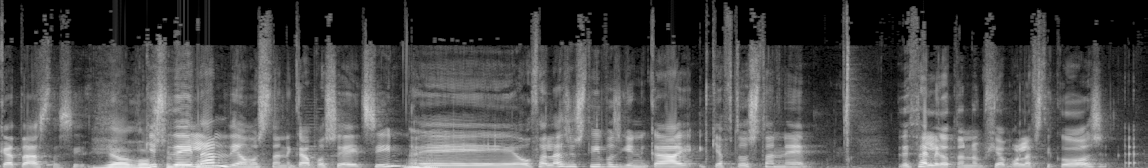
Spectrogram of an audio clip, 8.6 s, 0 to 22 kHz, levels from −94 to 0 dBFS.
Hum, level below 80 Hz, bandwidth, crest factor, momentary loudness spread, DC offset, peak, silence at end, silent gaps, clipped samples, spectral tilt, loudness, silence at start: none; -44 dBFS; over 20 kHz; 16 dB; 13 LU; under 0.1%; 0 dBFS; 0.1 s; none; under 0.1%; -3.5 dB/octave; -14 LUFS; 0 s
